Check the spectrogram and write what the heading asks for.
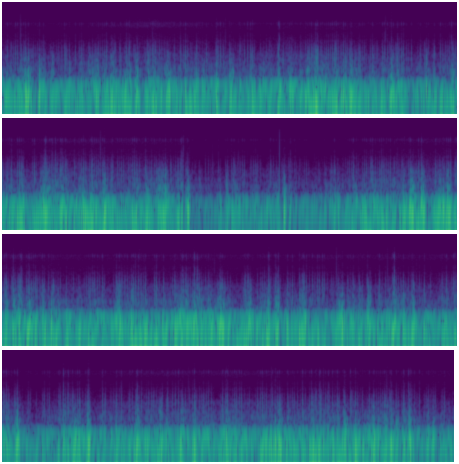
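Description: Wind buffeting the microphone of a bicycle-mounted action camera while riding: a loud, steady low rumble with scattered small clicks, easing briefly about six seconds in.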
